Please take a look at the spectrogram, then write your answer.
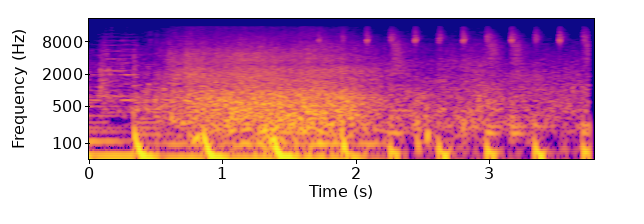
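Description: Sea waves wash steadily onto a beach during a toy doll play scene, a continuous broad surf roar with low rolling surges, fairly loud and without talk.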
